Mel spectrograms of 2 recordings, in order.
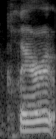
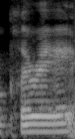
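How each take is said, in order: First: Claret with a sounded final t, KLAIR-it; English pronunciation. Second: Claret with a silent t, klair-AY; French-style pronunciation. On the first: Unsure of the yarn color's name, Claret said KLAIR-it. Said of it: "I don't know how it's pronounced". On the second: Guessing at the French color name, Claret said klair-AY. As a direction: end Claret on an "ay" sound. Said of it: "it's French". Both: Shown as a demonstration.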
